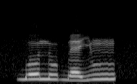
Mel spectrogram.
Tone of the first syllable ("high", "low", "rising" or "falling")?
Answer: high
